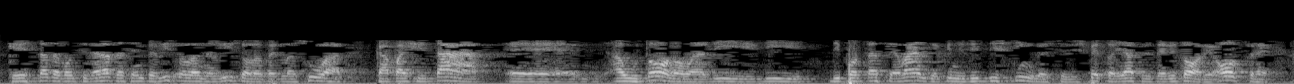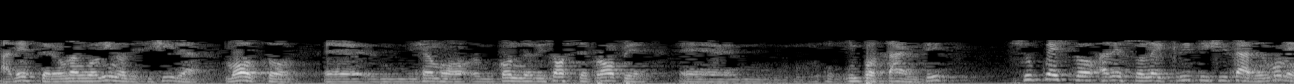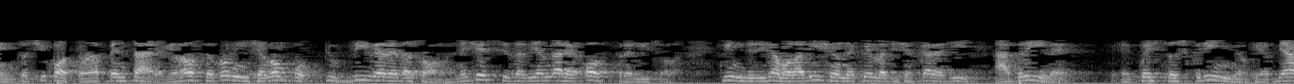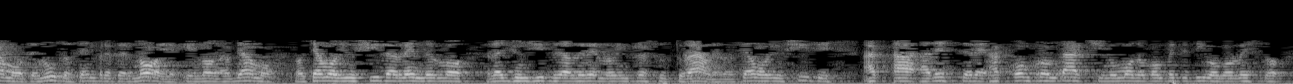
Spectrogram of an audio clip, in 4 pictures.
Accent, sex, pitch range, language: native, male, 140-170 Hz, Italian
